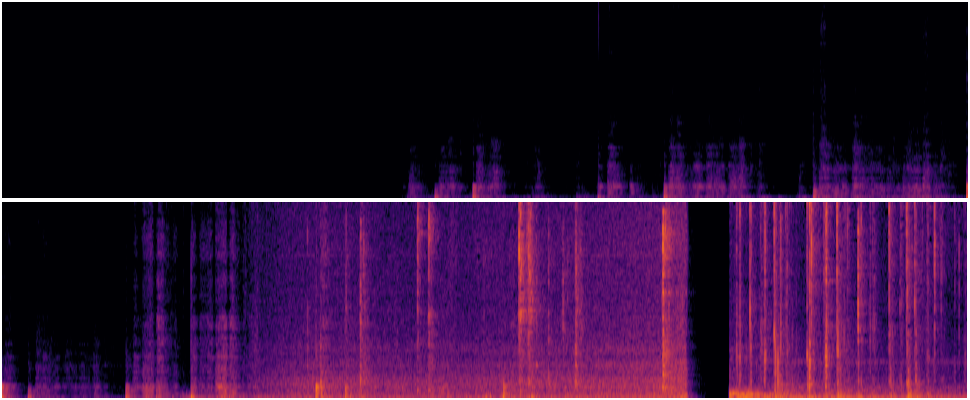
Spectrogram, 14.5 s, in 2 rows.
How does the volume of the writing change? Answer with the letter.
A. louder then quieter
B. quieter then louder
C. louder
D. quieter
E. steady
C.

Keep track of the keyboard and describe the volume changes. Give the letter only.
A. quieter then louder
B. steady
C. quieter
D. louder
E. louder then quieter
D.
